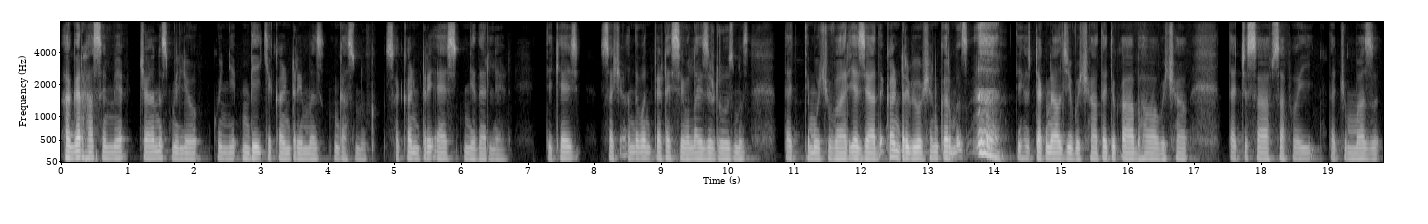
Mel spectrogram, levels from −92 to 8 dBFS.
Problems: none marked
